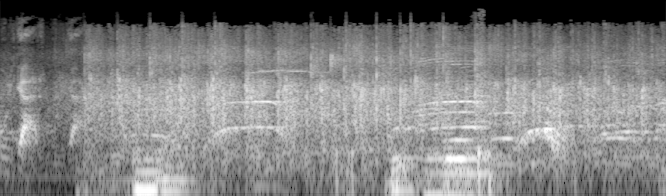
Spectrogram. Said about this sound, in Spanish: Fuerte el aplauso para Alen Ríos, Abel, Tavo y Lalo Morales.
